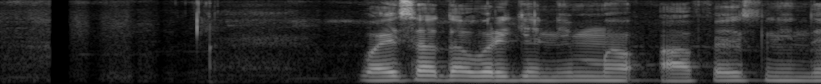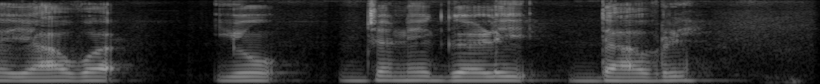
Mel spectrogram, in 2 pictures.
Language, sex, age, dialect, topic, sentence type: Kannada, male, 18-24, Dharwad Kannada, banking, question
